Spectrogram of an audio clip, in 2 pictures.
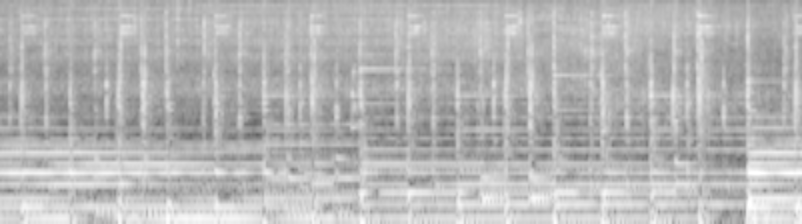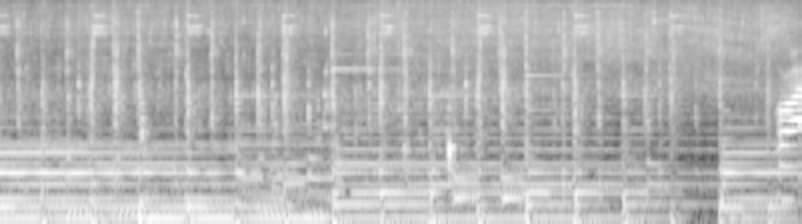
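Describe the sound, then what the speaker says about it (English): Prawns coated in rice flour deep-fry in hot oil, a dense, steady sizzle and crackle running unbroken at close range with no voices. "I'm going to do this in small batches. You'll know that these are cooked when they become golden brown"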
